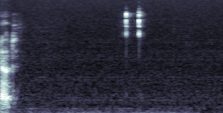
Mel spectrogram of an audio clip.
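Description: A computer mouse button clicked twice in quick succession about a second in, over a faint steady hum.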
